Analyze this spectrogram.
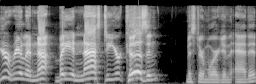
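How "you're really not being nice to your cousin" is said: very loud, high-pitched put-on Southern hillbilly accent. Player voices a character reproaching a girl about her cousin, hillbilly accent. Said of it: "That was more hillbilly than cowboy. / he told her. / That was more hillbilly than cowboy".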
